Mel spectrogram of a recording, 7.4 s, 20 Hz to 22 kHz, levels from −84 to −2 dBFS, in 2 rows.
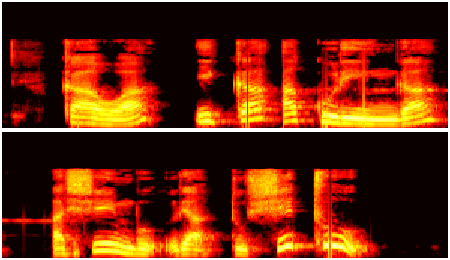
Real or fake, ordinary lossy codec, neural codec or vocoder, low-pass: real; MP3, 48 kbps; none; 7.2 kHz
